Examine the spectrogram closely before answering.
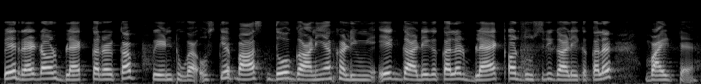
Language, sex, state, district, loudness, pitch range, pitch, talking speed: Hindi, female, Bihar, Gopalganj, -20 LUFS, 220-260 Hz, 235 Hz, 250 wpm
